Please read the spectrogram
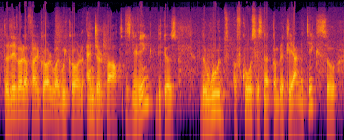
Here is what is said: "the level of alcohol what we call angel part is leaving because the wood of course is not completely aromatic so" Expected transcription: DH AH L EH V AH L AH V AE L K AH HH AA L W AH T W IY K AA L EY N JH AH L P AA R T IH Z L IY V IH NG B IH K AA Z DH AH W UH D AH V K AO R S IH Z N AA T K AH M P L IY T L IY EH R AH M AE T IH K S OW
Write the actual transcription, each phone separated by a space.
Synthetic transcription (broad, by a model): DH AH L EH V AH L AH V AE L K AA L W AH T W IY K AA L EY N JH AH L P AA R T IH Z L IY V IH NG B IH K AA Z DH AH W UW D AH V K AO R S IH Z N AA T K AH M P L IY T L IY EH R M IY T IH K S OW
